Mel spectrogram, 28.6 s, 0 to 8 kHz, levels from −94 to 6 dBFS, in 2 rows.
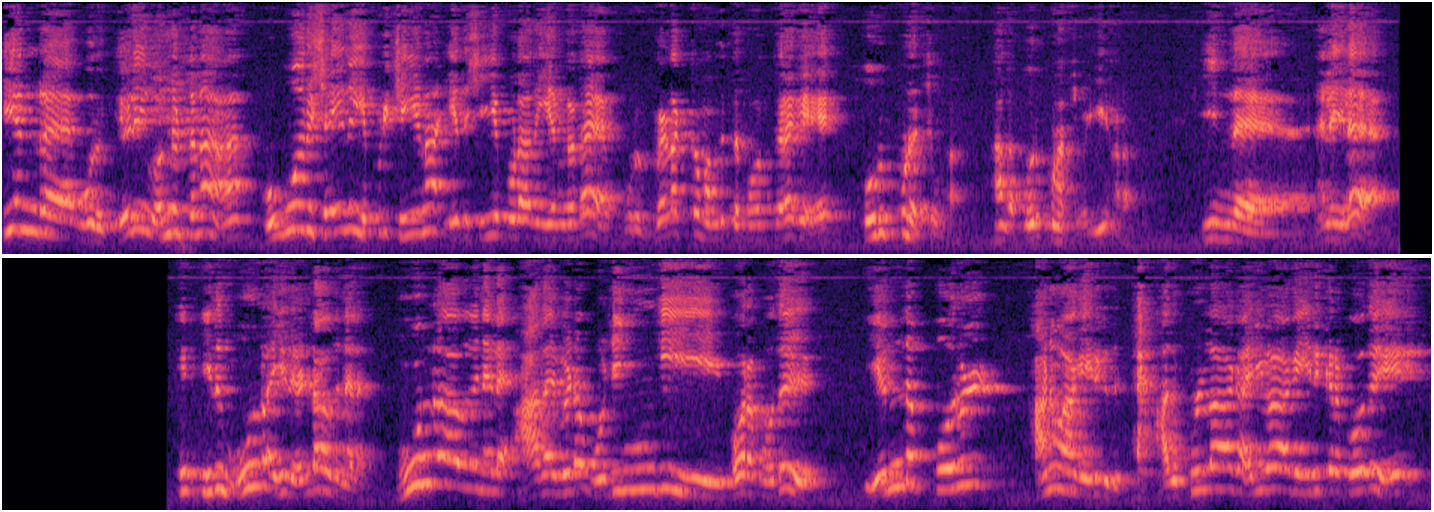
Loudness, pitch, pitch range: -17 LUFS, 295 Hz, 240-380 Hz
